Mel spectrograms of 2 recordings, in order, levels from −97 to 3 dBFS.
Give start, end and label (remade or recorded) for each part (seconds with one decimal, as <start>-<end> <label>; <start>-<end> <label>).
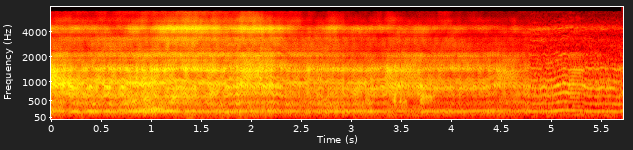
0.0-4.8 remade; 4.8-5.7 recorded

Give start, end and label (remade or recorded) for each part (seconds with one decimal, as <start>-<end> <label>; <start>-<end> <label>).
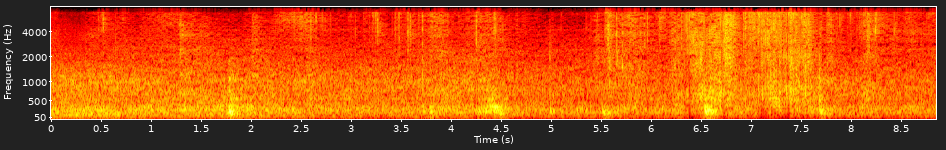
0.0-8.9 recorded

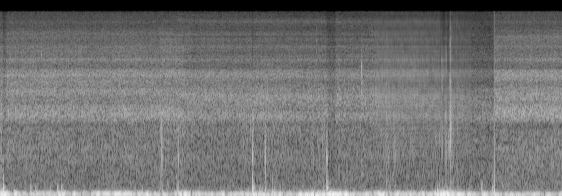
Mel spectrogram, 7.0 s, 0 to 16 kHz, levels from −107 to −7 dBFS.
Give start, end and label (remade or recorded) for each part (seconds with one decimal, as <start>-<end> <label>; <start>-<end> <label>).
0.0-4.7 recorded; 4.7-5.9 remade; 5.9-7.0 recorded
